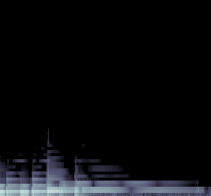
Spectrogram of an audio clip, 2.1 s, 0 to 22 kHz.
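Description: Feurich 122 upright piano: a quick run of treble notes played either side of the treble break, stepping slightly up in pitch, ending on a held note that rings and fades away.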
